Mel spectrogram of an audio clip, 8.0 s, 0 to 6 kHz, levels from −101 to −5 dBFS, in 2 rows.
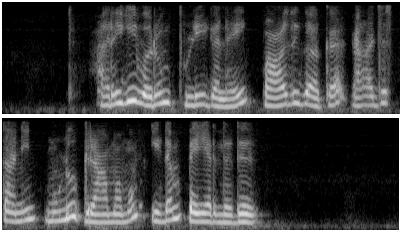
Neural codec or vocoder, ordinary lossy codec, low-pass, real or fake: codec, 24 kHz, 6 kbps, HILCodec; Opus, 64 kbps; 5.4 kHz; fake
